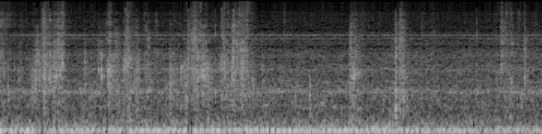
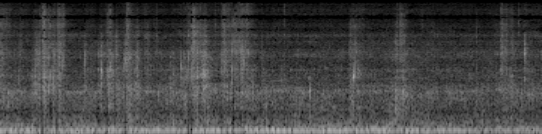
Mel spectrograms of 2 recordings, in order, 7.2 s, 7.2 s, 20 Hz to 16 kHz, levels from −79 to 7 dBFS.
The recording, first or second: first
